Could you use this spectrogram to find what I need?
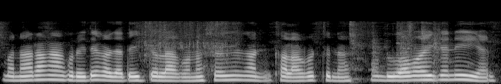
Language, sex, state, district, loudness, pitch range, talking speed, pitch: Chakma, female, Tripura, Unakoti, -15 LUFS, 180-200 Hz, 165 wpm, 190 Hz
